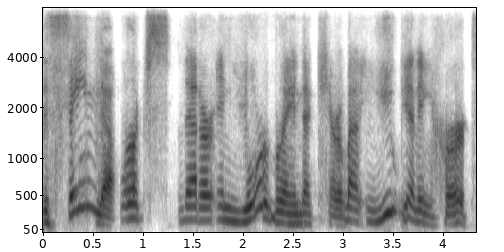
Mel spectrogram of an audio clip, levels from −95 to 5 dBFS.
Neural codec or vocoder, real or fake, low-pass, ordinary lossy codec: codec, 16 kHz in and 24 kHz out, 0.6 kbps, FireRedTTS-2 codec; fake; 7.2 kHz; Opus, 16 kbps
